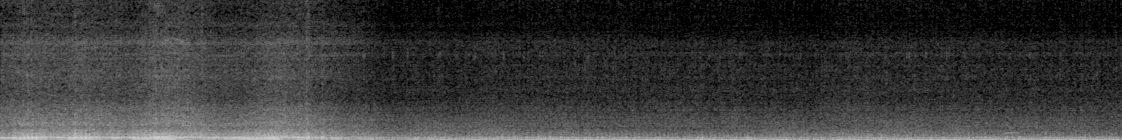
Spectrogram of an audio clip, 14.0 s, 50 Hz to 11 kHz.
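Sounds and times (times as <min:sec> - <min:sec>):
car engine idling: 0:00.0 - 0:14.0.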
